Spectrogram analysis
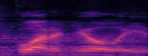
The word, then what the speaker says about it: Guadagnoli: I've got Chris Guadagnoli, did I pronounce it correctly? Close? Guadagnoli, it's Sorry.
